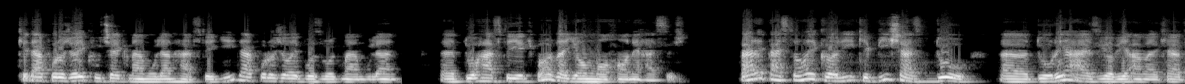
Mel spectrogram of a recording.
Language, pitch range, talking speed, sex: Persian, 125-180 Hz, 145 wpm, male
